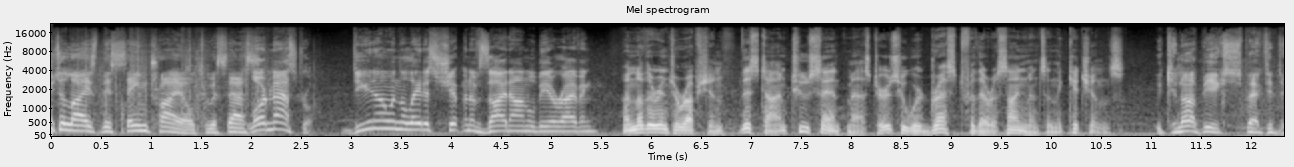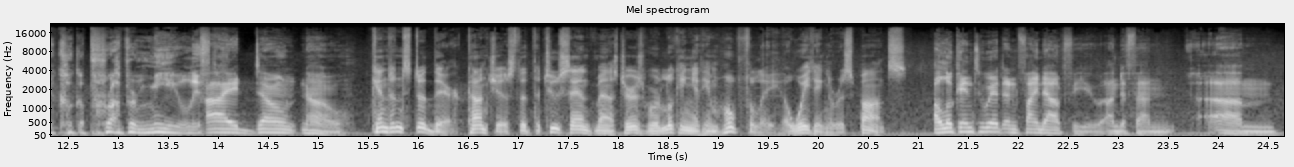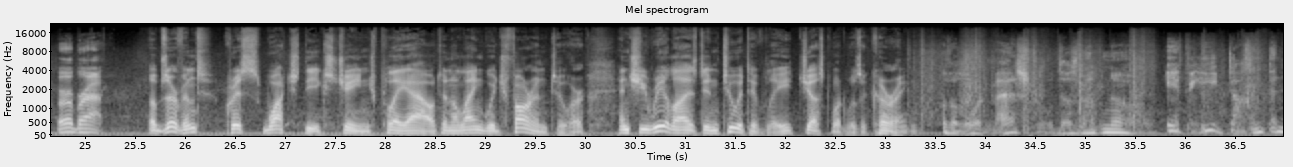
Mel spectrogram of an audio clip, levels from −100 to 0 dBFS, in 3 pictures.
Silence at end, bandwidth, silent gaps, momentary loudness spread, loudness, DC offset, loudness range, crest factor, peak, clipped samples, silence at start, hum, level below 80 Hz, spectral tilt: 0 s; over 20 kHz; none; 10 LU; -16 LUFS; under 0.1%; 4 LU; 16 dB; 0 dBFS; under 0.1%; 0 s; none; -40 dBFS; -4.5 dB/octave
